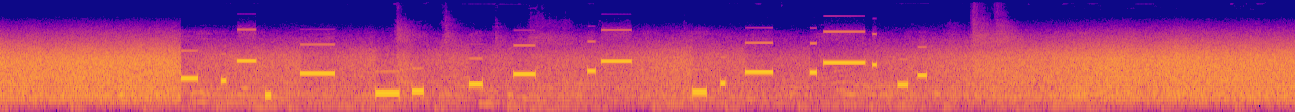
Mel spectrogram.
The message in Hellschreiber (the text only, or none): none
